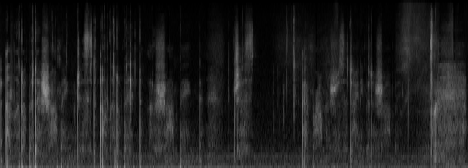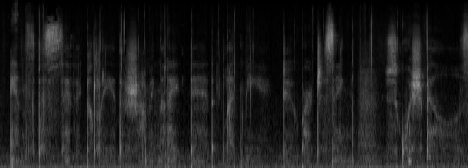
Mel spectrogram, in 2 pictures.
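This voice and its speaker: A woman whispers at a fairly slow pace, her loudness swinging widely. Noticeable background noise is present. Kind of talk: whispered ASMR vlog to camera. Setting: close-mic studio recording. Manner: whispered, soft, rambling.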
